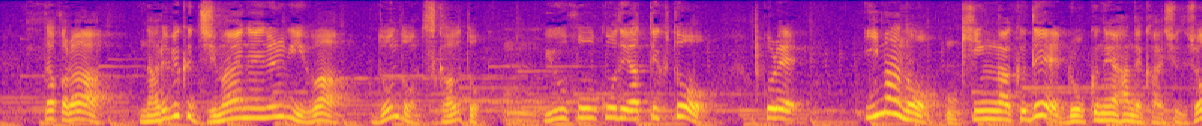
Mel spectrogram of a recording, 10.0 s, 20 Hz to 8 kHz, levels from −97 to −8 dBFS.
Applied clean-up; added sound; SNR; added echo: none; none; none; none.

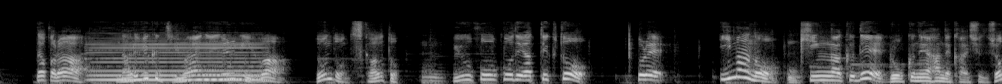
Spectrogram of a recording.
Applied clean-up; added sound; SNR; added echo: neural mask model RNNoise.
